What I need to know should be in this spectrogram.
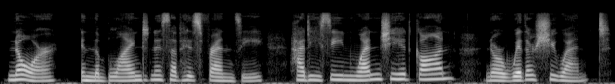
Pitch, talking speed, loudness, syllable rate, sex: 195 Hz, 175 wpm, -18 LUFS, 4.0 syllables/s, female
